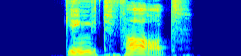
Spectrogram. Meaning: second-person plural preterite of fortgehen
- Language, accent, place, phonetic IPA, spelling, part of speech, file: German, Germany, Berlin, [ˌɡɪŋt ˈfɔʁt], gingt fort, verb, De-gingt fort.ogg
